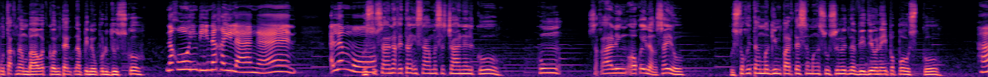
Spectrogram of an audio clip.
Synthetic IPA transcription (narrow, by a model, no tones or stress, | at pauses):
uːt̪ɐk̚nɐŋbaːwɐt̪̚kont̪ɛnt̪̚nɐpɪnopɾod̪usko̞ | nɐko̞hɪnd̪iːnɐkɐʔɪlaːŋɐn | ʔɐlɐmːo̞ɡʊsosaːnɐkɪt̪aŋɪsaːmɐsɐt͡ʃaːnɛlko̞ | kʊŋ | sɐkaːlɪŋʔo̞ːkɛjlɐŋsɐjo̞ | ɡ̥ʊst̪o̞kɪt̪aŋmɐɡiŋpɐɾt̪ɛsɐmɐŋasuːsʊno̞d̪̚nɐvid̪ɛʔonɐʔɪpɐpowst̪̚ko̞ | ha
